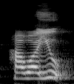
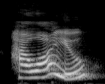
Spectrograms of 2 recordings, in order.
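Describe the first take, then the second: First: The voice stays flat with little pitch movement. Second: The voice moves up and down with lively pitch. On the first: The speaker calls it wrong. "You don't say" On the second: The speaker calls it right. "So you have to use the intonation"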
